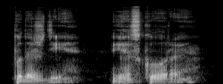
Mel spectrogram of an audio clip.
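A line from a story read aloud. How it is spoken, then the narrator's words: Quiet. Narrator (Russian): тихо проговорил он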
